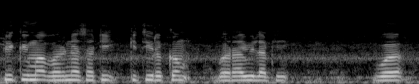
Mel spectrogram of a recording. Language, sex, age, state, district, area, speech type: Marathi, male, 18-30, Maharashtra, Hingoli, urban, spontaneous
